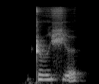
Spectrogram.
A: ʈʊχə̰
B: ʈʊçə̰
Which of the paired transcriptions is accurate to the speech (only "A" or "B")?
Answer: B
